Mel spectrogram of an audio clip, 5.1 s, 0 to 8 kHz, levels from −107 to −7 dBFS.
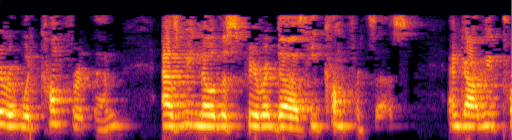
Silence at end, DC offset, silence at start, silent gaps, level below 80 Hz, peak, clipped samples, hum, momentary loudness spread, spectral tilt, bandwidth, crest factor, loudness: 0.05 s; under 0.1%; 0 s; none; -64 dBFS; -2 dBFS; under 0.1%; none; 19 LU; -6 dB/octave; 6.2 kHz; 16 dB; -16 LUFS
